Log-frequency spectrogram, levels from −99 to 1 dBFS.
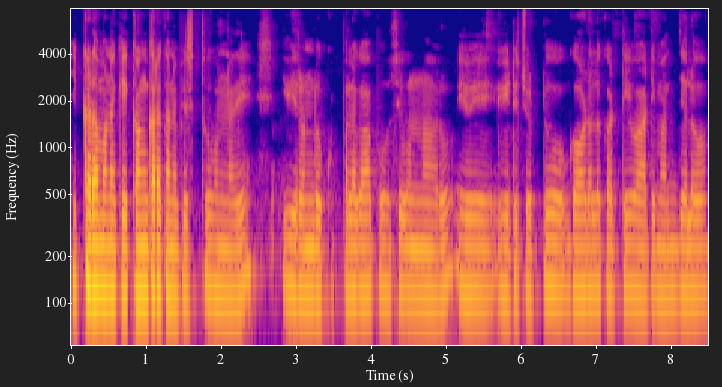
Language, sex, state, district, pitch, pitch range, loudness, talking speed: Telugu, male, Andhra Pradesh, Sri Satya Sai, 115 Hz, 115-120 Hz, -21 LUFS, 120 wpm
